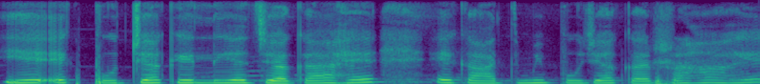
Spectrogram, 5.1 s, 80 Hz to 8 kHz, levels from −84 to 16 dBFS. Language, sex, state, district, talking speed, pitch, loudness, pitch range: Hindi, female, Punjab, Pathankot, 155 wpm, 245 Hz, -17 LUFS, 230-255 Hz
